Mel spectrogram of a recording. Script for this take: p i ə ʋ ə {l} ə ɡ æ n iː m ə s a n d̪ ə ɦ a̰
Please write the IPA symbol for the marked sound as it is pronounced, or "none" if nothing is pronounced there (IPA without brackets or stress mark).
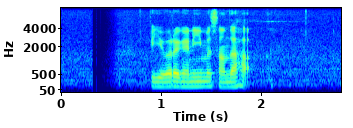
ɾ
